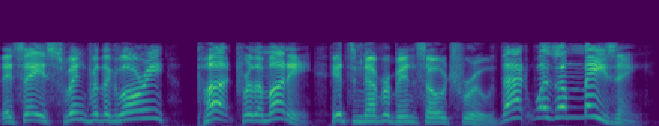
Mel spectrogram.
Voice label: commentator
